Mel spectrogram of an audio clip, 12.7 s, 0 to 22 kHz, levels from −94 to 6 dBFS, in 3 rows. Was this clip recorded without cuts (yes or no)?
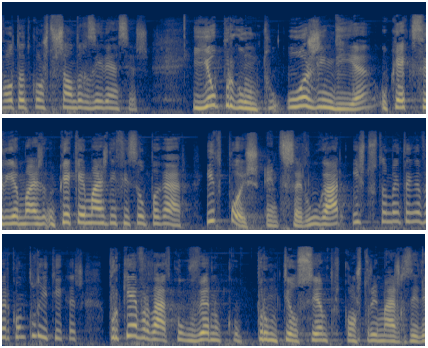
no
